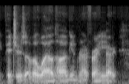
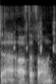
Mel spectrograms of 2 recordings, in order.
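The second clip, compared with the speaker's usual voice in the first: ordinary delivery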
